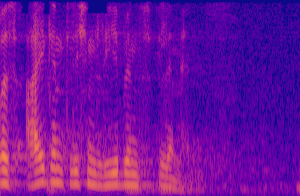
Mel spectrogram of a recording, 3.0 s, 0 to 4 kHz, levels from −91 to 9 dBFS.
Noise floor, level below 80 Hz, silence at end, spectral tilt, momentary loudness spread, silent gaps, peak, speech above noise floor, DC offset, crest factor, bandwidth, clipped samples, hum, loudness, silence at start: -60 dBFS; -58 dBFS; 0 s; -6.5 dB/octave; 15 LU; none; -10 dBFS; 29 dB; under 0.1%; 22 dB; 4 kHz; under 0.1%; none; -32 LUFS; 0 s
